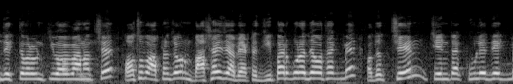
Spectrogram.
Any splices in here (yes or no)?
yes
